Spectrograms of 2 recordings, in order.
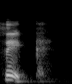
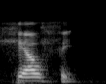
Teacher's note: Es importante que generen así de esa forma interdentales porque si no, pueden confundirme thick con tick. Porque si yo hago tic, tic, tic, no hago el thick, la gente se va a confundir.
